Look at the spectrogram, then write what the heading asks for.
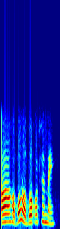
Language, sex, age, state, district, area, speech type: Assamese, female, 18-30, Assam, Morigaon, rural, conversation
